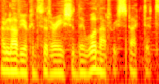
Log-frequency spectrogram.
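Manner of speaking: whispering very quietly. Voicing Cassandra pulling Mal aside to speak to him: whispering very quietly. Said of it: "we'll whisper, kind of, like, very quietly".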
